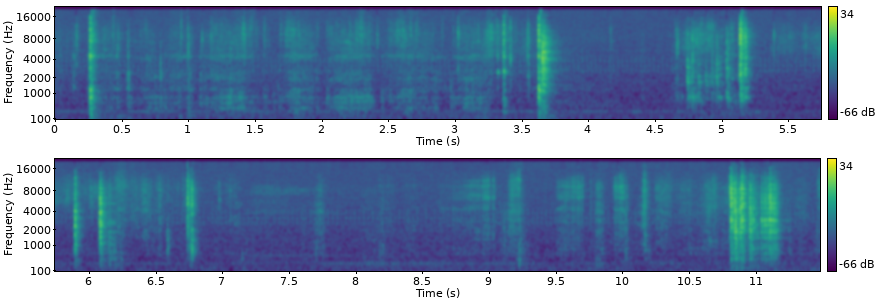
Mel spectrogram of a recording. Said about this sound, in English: I'm going to cut that off where it's so white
